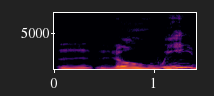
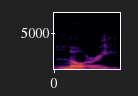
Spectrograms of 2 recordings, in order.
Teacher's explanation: But not really, because after the R, now you have another vowel sound. So when the R is sandwiched between two vowel sounds, again, you cannot remove the R in British English. You have to say it.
